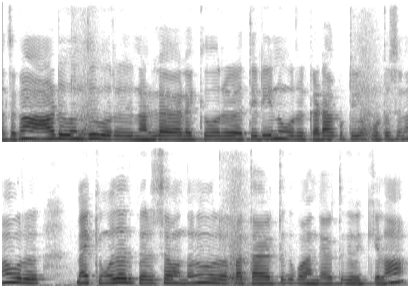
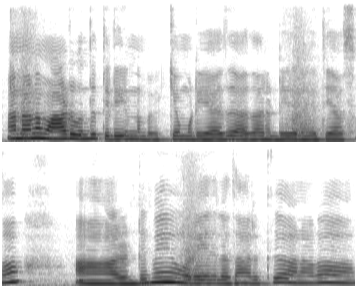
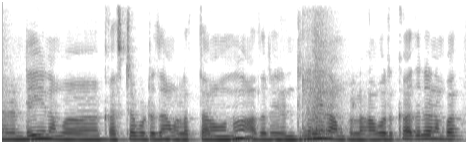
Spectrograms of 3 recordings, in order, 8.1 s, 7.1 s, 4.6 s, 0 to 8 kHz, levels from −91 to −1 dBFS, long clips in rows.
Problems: background sounds at intervals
